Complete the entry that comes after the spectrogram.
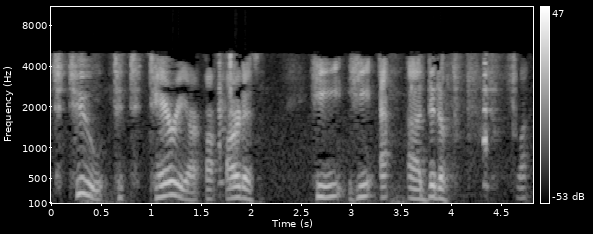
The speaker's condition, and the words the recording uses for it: Stuttering. Mm-hmm. I liked, too, in issue two, and I apologize for my stutter, so your audience doesn't think there's audio issues.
